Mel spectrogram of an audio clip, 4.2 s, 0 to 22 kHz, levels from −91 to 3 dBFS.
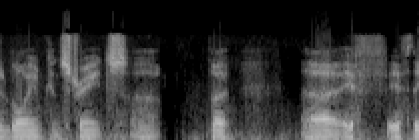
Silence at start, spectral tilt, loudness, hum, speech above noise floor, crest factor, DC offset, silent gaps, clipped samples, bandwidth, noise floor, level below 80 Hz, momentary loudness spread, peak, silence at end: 0 s; -4.5 dB/octave; -27 LUFS; none; 24 dB; 16 dB; under 0.1%; none; under 0.1%; 10.5 kHz; -51 dBFS; -46 dBFS; 11 LU; -14 dBFS; 0 s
